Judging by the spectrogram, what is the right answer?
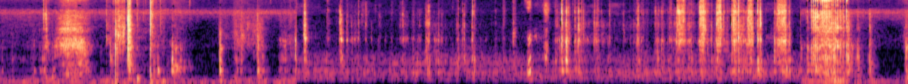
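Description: A plastic mower-deck belt cover being handled and fitted onto a lawn tractor deck: scattered clicks, knocks and light metal clinks, with a long run of quick, quiet ratchet clicks from a socket wrench tightening the cover's bolt.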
